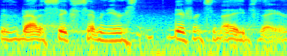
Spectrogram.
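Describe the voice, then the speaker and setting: A woman with a Texan accent, with audible room echo. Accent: Texan Southern US. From Texas (Waco). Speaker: oral history interviewee. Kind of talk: oral history reminiscence. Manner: halting.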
